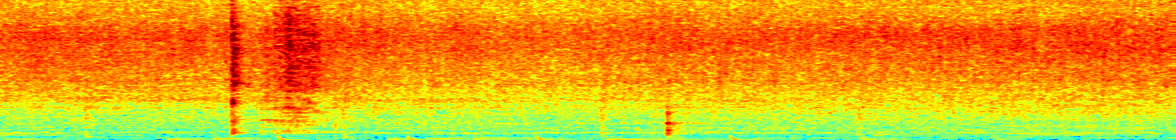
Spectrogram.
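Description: Squid strips sizzling steadily in oil in a frying pan while a wooden spoon stirs saffron rice in a roasting pan, with a few sharp knocks of utensils against the pans.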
